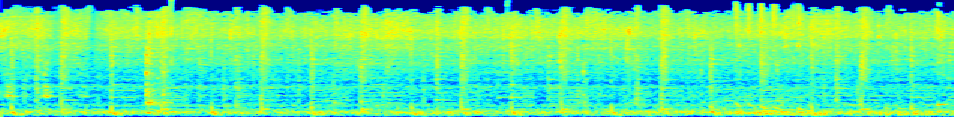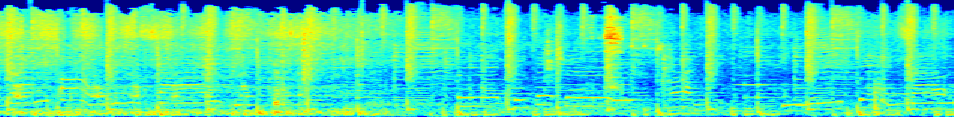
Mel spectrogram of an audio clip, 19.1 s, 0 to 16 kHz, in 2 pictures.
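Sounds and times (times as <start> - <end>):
fried rice sizzling in pan: 0.0 - 19.0.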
